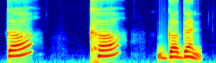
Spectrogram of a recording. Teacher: कंठ्य मतलब कंठ यानी हमारा गला। तो जिन वर्णों की आवाज सीधे गले से आती है वो कंठ्य हैं। इसमें पूरा क वर्ग आता है। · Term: कंठ्य वर्ण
